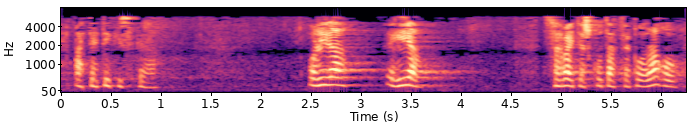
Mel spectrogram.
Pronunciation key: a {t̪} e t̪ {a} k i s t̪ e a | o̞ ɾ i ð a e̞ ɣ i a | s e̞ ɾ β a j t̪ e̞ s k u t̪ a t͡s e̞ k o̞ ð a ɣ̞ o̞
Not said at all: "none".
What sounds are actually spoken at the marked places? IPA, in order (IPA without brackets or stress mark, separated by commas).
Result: t̪, i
